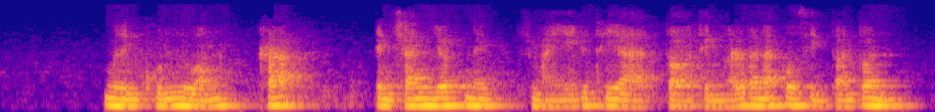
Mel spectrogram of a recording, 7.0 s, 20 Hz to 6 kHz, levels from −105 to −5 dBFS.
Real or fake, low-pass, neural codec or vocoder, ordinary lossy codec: real; 5.4 kHz; none; MP3, 32 kbps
